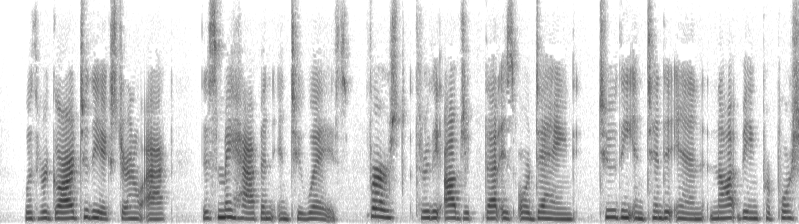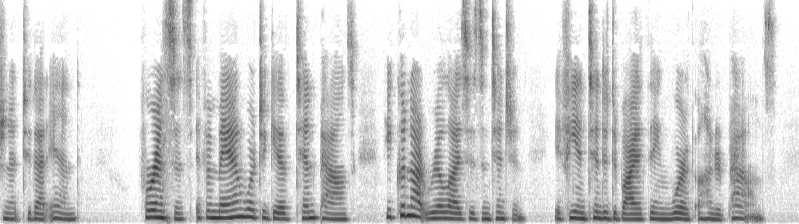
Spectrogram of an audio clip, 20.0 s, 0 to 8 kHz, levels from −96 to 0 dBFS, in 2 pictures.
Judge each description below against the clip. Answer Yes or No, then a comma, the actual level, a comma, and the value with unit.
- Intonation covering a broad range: No, average, 2.7 semitones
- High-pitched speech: Yes, high, 215 Hz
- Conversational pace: Yes, average, 170 wpm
